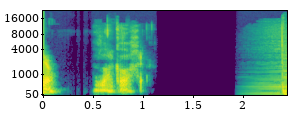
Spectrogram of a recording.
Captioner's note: speaks Arabic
